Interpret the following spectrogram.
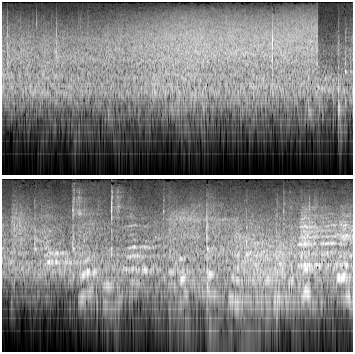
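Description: Outdoor playground ambience. A steady hiss runs for the first half and cuts off abruptly. Faint distant voices and a few light taps follow.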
